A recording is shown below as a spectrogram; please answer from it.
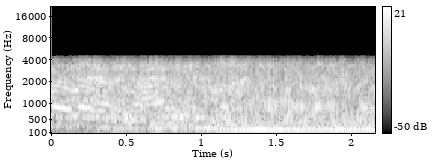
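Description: Loud live concert sound through an arena PA, recorded on a phone and heavily distorted. A gliding sung or synth line blends with crowd noise, and a steady low held note comes in about halfway through.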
